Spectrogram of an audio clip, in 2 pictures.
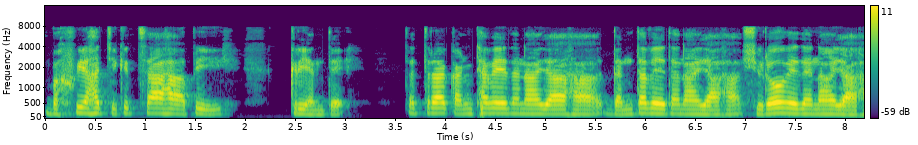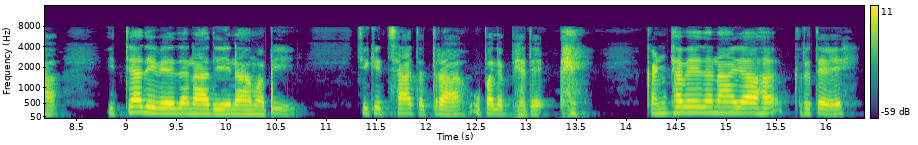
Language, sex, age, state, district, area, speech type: Sanskrit, male, 18-30, Karnataka, Mandya, rural, spontaneous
